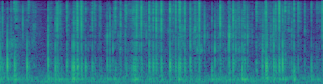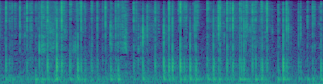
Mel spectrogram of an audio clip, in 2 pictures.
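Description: Fingernails tap and scratch quickly along the spine and cover edge of a teal paperback book. The result is a fast, continuous stream of crisp, bright clicks mixed with dry scratching, with each tap dying away almost instantly and only a faint low hum underneath.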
